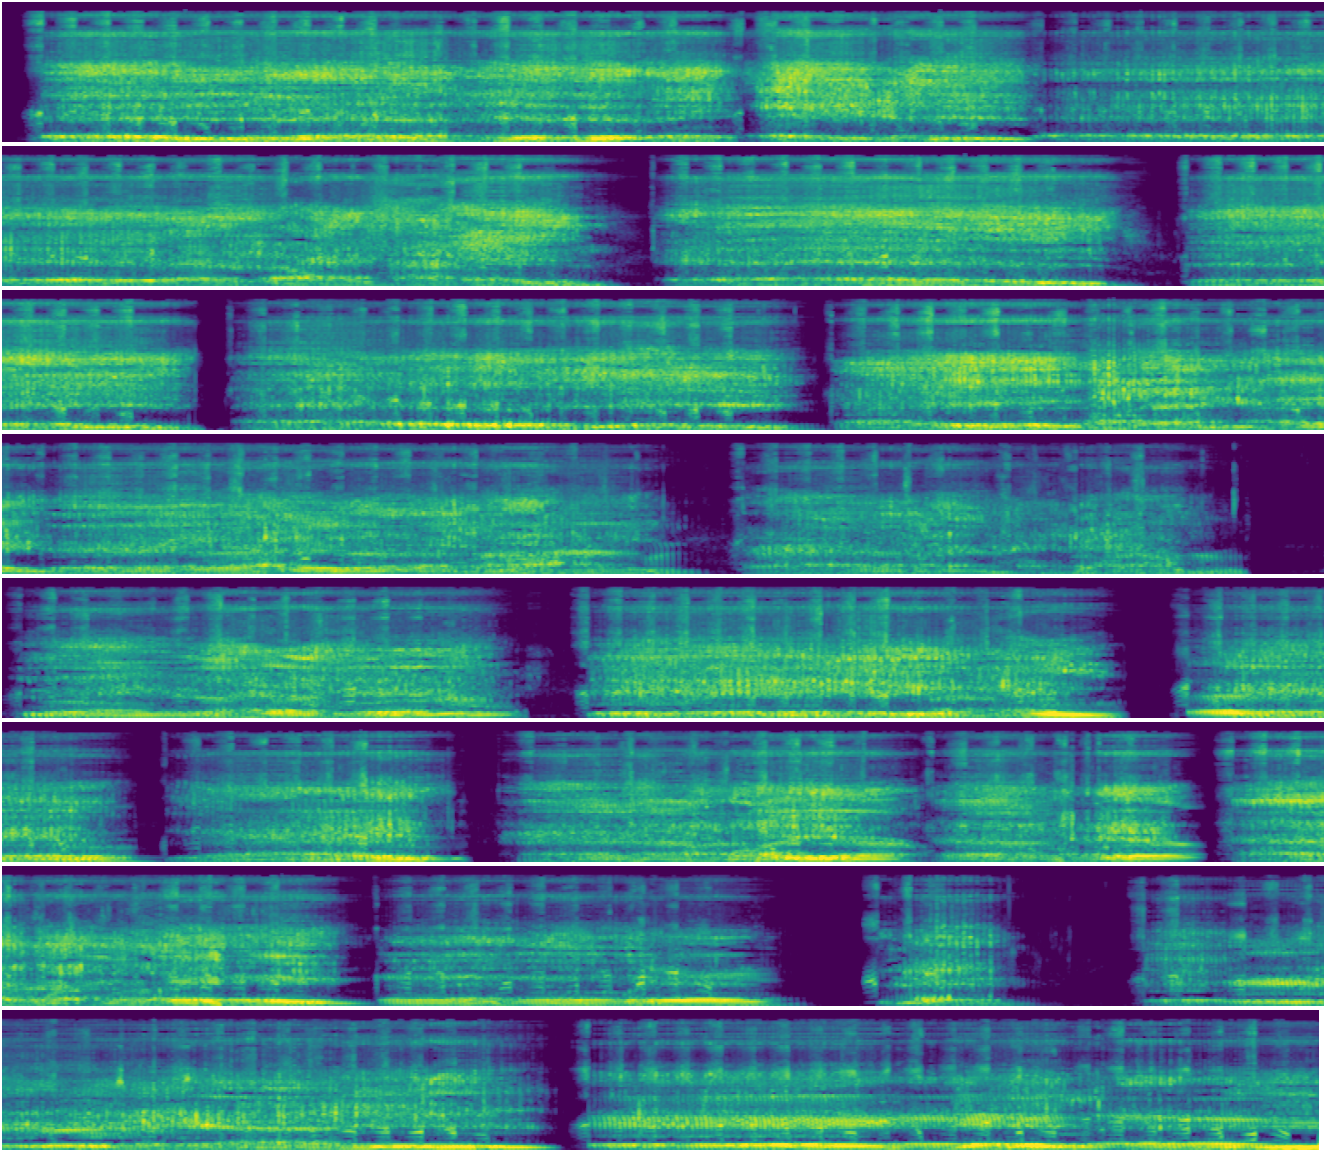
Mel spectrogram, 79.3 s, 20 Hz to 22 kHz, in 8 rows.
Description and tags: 02 - reversed, pitch -24 (grain delay)
1st step of sound design in Ableton. Reversed the original and pitched it down with Ableton's grain delay.
low, sound-design, sounddesign, strange, weird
